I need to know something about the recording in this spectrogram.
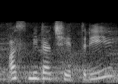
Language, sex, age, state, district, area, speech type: Nepali, female, 18-30, West Bengal, Alipurduar, urban, spontaneous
